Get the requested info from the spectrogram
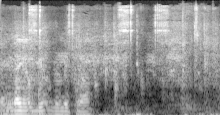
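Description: Hand-cranked jigging reel being wound in, its gears ticking.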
